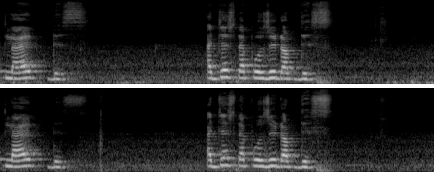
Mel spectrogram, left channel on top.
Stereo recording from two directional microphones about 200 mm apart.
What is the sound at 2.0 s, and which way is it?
A woman's voice, 30° right (ahead or behind).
